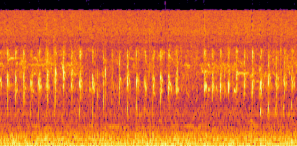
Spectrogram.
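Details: Four Eurasian bittern nestlings being fed by the female in Latvian reedbeds at Lake Engure, recorded by nest webcam in May. They give quick bursts of crisp ticks in short uneven runs with brief gaps.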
